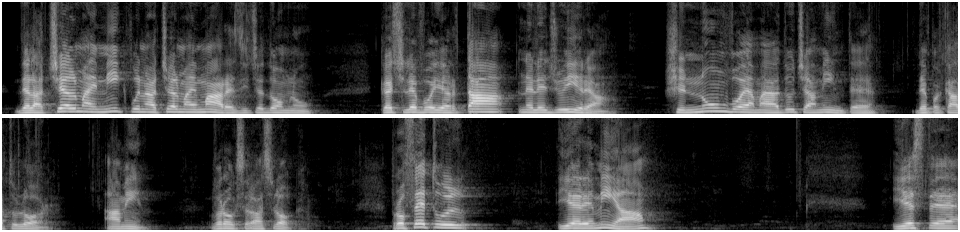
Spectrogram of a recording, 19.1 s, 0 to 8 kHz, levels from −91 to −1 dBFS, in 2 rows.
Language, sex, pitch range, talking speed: Romanian, male, 150-200 Hz, 110 wpm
